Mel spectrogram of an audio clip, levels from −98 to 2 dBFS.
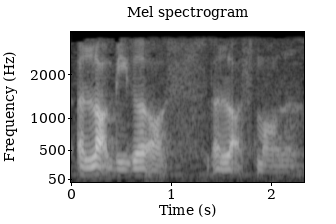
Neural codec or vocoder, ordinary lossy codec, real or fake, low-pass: none; MP3, 24 kbps; real; 3.6 kHz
